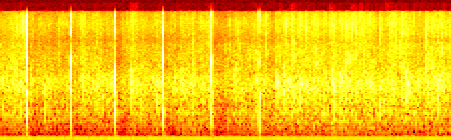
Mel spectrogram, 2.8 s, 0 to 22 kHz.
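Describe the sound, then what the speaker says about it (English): An audience at a D-Day 80th anniversary event applauds the Reagan Foundation trustees. A handful of crisp, regularly spaced claps stand out over a soft background wash and low hum, thinning out toward the end. "How about a round of applause for our trustees?"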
